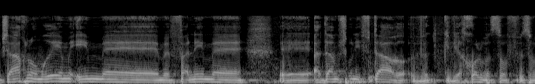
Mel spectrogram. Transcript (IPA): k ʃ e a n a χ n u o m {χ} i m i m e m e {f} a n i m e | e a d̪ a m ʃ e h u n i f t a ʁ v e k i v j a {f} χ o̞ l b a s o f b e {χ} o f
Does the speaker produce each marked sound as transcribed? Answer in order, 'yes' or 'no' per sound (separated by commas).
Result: no, yes, no, no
